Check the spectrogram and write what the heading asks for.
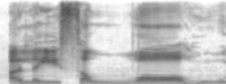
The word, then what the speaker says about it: أليس الله: If you notice, I am thickening the word Allah. I am not saying Allah, despite the fact that I can say it, Allah, Alaysa Allahu. But the right way to say it is Alaysa Allahu. You make it thick, and the determiner here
